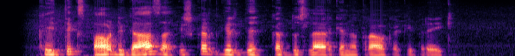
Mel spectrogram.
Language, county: Lithuanian, Vilnius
